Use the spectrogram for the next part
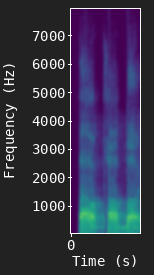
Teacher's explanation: आपके जो दोनों होंठ हैं ऊपर और नीचे वाले, वे एक दूसरे को स्पर्श कर रहे हैं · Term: ओष्ठ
